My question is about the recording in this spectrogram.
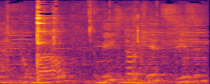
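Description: A metal fork clinks once, sharply, against a ceramic bowl of noodles about half a second in, as it is set down.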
